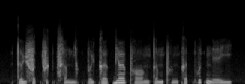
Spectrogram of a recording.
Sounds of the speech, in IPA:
t̪ ɵ˧ ɥ f ɐ˧ t̚ f ɪ˨˥ k̚ t͡sʰ ɐ˨˩ m j ʊ˨ k̚ p ɵ˨ ɥ k œː˧ k̚ j œː˥ pʰ ɔː˨ ŋ t̪ ɐ˨˥ m pʰ ʊ˨˩ ŋ k ɐ˨˥ t̚ kʷ ɐ˥ t̚ ŋ e˨˧ j

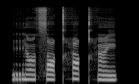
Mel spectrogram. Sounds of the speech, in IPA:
r ẽ sˤ ɪ qʰ e qʰ ẽ

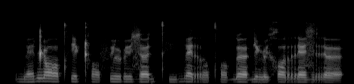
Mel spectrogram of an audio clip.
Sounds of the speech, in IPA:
b ɛ̤ d ɳ ɔ t̪ʰ i ʈʰ ɔ̤ f y ɽ y z œ d t̪ʰ i̤ b ɛ r ɔ̤ t̪ʰ ɔ̤ ɠ œ ɠ i ɳ y x ɔ r ɛ z r œ

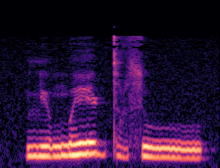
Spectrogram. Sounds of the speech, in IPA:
lʲ o ŋʷ eː ɖ t ɑ̤ s uː

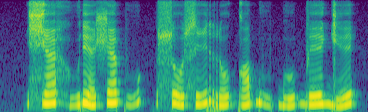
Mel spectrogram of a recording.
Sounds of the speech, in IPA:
ɕ æ˧˥ h ṳ˩˥ ɾʲ æ˧˩˧ ʃ æ˧˥ p ṳ˩˥ | s o˧˩˧ s i˩˥ r o˩˥ ɡ ɒ˩˥ ɓ ṳ˧˩˧ ɓ u˩˥ b e˧˥ ɡʲ e˩˥

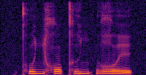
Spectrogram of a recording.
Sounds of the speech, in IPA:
kʰ ʊ ʎ x ɔ kʰ ə̤ ʎ ʔ ə̤ ʁʷ e

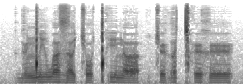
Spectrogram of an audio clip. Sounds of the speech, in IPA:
ɡ ø˨ ŋ͡ǃ i˦ w ʌ˦ z ʌ˨ c o˨ ǃʰ i˦ n ʌ˨ | c ø˨ ɡ ʌ˦ ǀʰ ø˨ x ø˨

